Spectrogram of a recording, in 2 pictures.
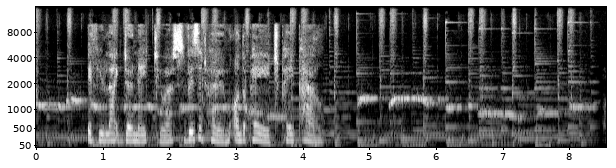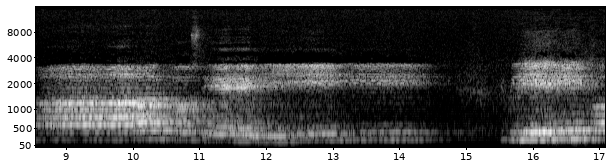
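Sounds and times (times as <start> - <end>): chant-like voices holding tones: 8.5 - 14.6, 15.6 - 17.0.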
